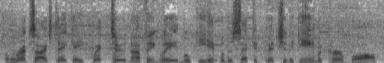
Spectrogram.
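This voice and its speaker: A man calling play-by-play baseball on radio, brisk and detailed, rising with the action. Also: fairly high pitch. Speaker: play-by-play announcer. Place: ballpark broadcast booth. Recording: radio broadcast with background noise.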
